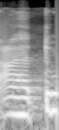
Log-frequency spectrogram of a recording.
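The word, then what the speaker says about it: عاهدتم: Jadi ahadtum, ya, ahadtum ini adalah dal sukun bertemu dengan huruf ta. Jadi bacanya ahadtum, langsung kepada taknya, bukan kepada dalnya.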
